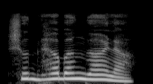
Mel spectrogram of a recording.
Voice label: "ಶುದ್ಧಬಂಗಾಳ", Kannada

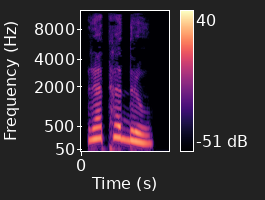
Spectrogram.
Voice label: "ರಥದ್ರು", Kannada

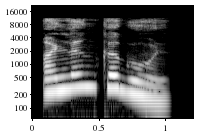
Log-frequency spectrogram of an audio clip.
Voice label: "ಅಳಂಕೆಗೊಳ್", Kannada

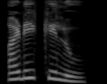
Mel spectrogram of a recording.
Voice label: "ಅಡಿಕಿಲು", Kannada

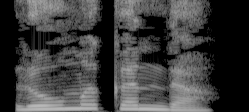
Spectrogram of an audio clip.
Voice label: "ರೋಮಕಂದ", Kannada

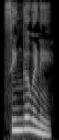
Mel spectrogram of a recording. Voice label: "ಸಿಂಗವಣೆ", Kannada

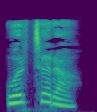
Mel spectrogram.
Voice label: "ಒರ್ಚೇರೆ", Kannada

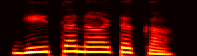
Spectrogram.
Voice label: "ಗೀತನಾಟಕ", Kannada

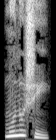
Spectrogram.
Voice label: "ಮಾನುಷ", Kannada

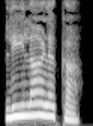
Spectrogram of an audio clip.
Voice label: "ಲೀಲಾಳಕ", Kannada

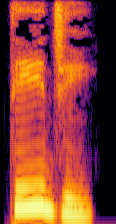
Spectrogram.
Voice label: "ತೇಜಿ", Kannada

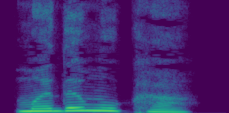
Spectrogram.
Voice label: "ಮದಮುಖ", Kannada

